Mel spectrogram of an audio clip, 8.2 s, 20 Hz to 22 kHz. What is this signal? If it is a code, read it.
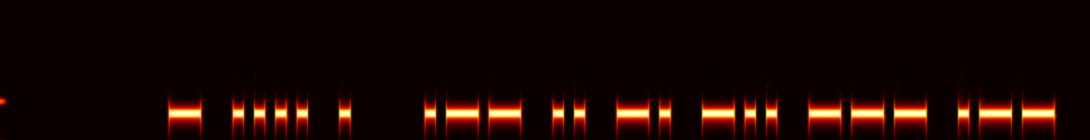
Morse code, heard as a keyed tone, about 15 wpm, 700 Hz. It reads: THE WINDOW
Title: Sentences from Top 1600 Words 15wpm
